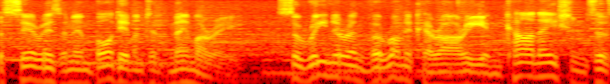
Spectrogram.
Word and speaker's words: Serena: about the power that serena and veronica have uh i i say serena because serena is actually and veronica too are actually italian names so uh that's we pronounce it in italy um so i was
